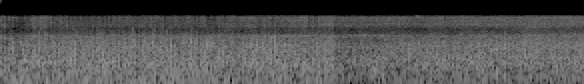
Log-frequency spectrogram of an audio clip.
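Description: Wind buffeting the microphone on a moving motorcycle, a dense, steady low rumble with vehicle noise underneath.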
